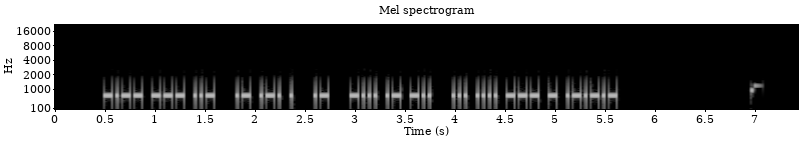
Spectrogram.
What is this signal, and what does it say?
Morse code, heard as a keyed tone, about 40 wpm, 700 Hz. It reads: YOU ARE A BAD SHOT.
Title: Sentences from Top 1100 Words 40wpm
